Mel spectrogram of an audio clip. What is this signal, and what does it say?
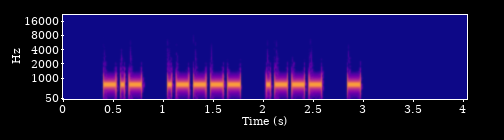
Morse code, heard as a keyed tone, about 28 wpm, spaced as for 20 wpm, 700 Hz. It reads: K1JT
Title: USA Call Signs - 2x Character Spacing - 28wpm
